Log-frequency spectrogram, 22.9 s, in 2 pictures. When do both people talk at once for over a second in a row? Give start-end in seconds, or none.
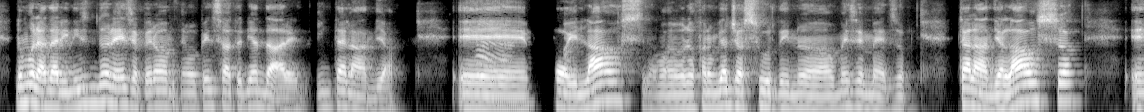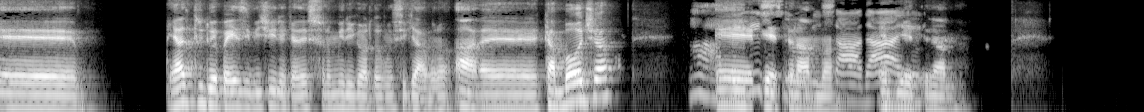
18.6-20.7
